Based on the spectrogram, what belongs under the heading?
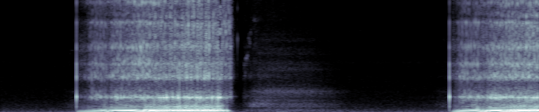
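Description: Two long, loud vibrating snores with a soft breath out between them, about every four to five seconds. Snoring.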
